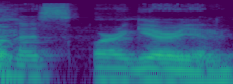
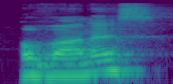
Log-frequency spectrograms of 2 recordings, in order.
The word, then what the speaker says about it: Hovanes Margarian: Hovanes Margarian. Good morning. I say it again. Hovanes.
